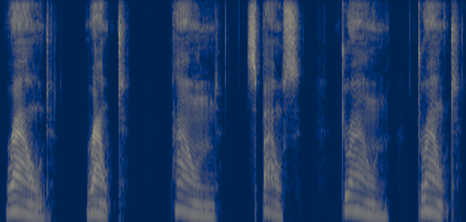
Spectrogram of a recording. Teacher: Ow is a long vowel sound so it will be shortened before voiceless consonants. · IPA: /aʊ/, [ɐːʊ]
